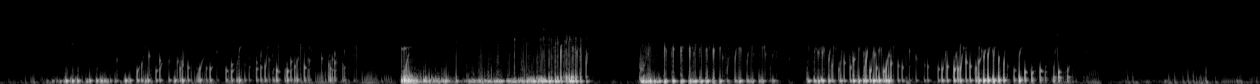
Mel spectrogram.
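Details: Stomach rumbling after eating pizza, with gassiness: long, low, rattling rumbles in several waves with short pauses; loud borborygmi.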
